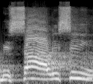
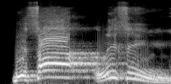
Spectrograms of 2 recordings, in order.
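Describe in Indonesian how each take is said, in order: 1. Konsonannya dibaca dengan bunyi s. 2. Konsonannya dibaca dengan bunyi th. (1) "Jangan bisalising" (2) "Lihat bentuk tulisannya"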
